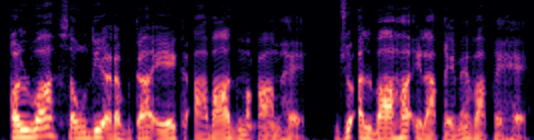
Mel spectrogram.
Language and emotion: Urdu, neutral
